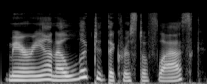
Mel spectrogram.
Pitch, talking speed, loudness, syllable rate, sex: 200 Hz, 175 wpm, -15 LUFS, 5.1 syllables/s, female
